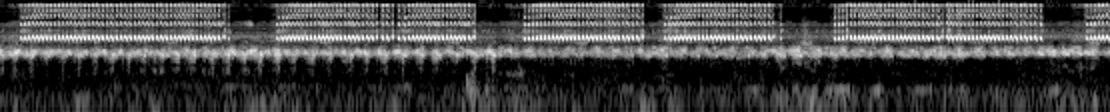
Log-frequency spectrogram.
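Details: At night, frogs give rapid, rattling pulsed trills in repeated bouts of about one and a half to two seconds, separated by short gaps, over a continuous background chorus.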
